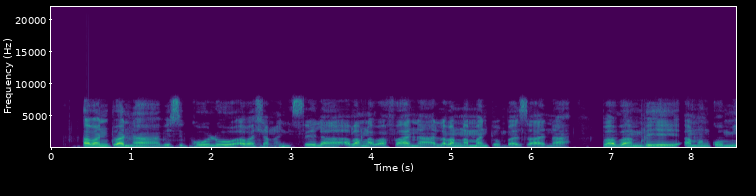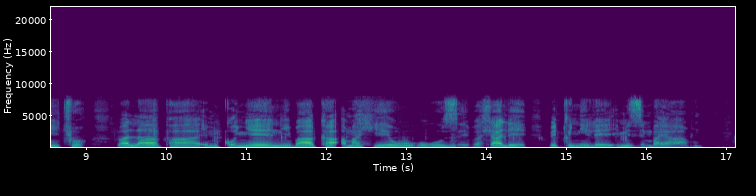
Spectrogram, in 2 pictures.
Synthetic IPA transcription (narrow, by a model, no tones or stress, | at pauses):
aβantʼwanaβesiɣɔlɔaβaɬaŋanisɛlaːβaŋaβafanalaβaŋamantʼɔmbʱazana | βaβambʱɛamaŋkʼomit͡ʃʰʼɔ | βalapʰaem̩ɡ͡ǃʱɔɲeniβakʰaʔamahewuuɣuzɛβaɬalɛ | βeǃinilɛimizimbʱajaːβɔ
